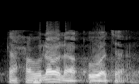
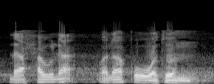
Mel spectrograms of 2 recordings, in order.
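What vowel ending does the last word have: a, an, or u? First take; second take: a; u. First: The last word ends with a short 'a'. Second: The last word ends with 'un'. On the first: "الفتح الوجه الأول، كيف تقول" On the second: "والرفع، كيف تقول"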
